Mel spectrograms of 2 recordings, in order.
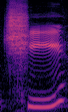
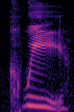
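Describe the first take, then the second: First: The name begins with a ch sound. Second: The name begins with a kw sound. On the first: "A lot of people say Chi, which also does make sense" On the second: "Concerned Ape said Quee. And that's just wrong"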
